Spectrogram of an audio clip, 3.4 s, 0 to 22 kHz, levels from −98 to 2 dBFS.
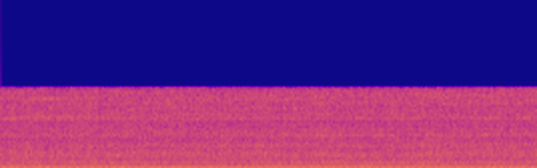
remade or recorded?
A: recorded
